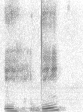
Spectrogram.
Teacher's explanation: So this is ha from the bottom part of the throat.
